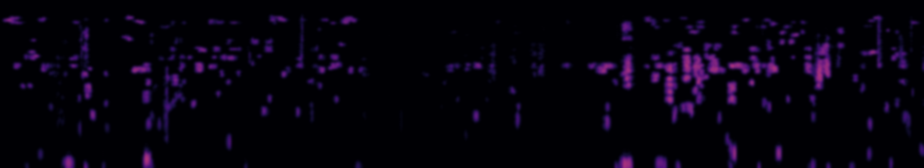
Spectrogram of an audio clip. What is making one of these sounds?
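A hand saw rasps back and forth through metal.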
